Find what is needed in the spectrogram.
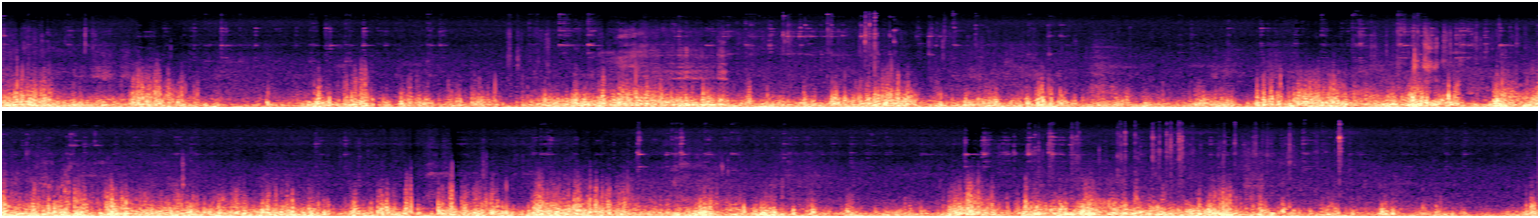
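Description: Metal climbing hardware (carabiners and cams racked on a harness) clinking and jangling irregularly with the climber's moves, over a continuous low rumble on the microphone.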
